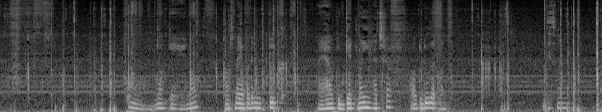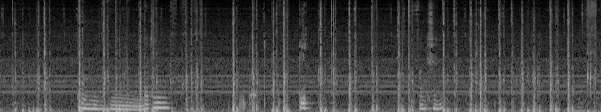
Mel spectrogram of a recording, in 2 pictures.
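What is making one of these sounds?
Keys clatter on a keyboard in quick bursts.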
